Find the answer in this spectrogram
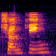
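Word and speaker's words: Chongqing: the kashmirian a possibility it's pronounced chunking okay ah yes the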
